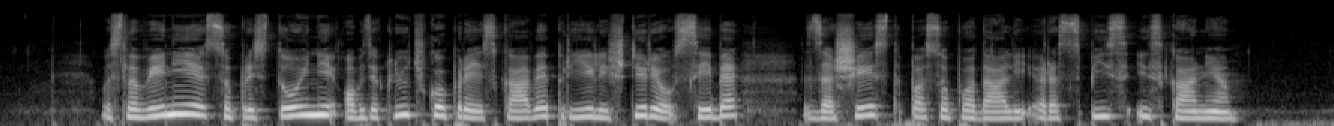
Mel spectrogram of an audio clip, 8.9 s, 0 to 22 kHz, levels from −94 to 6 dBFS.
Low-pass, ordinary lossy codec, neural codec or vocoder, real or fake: 14.4 kHz; none; none; real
